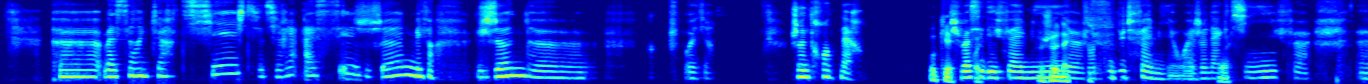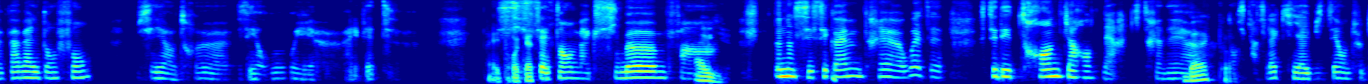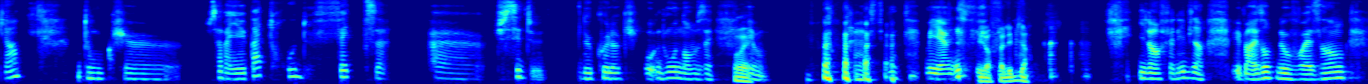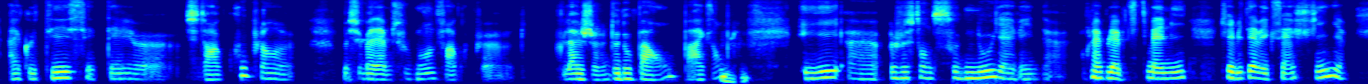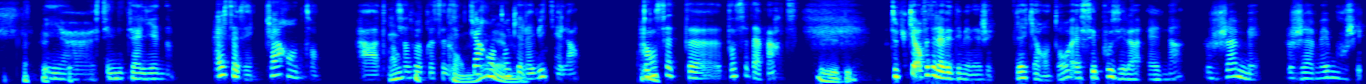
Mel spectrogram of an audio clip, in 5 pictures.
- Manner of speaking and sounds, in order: chuckle; chuckle; chuckle; chuckle; laugh; chuckle; stressed: "jamais"
- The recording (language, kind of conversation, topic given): French, podcast, Comment trouver de la joie lors d'une balade dans son quartier ?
